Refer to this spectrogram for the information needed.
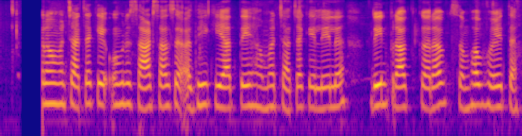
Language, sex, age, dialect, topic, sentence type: Maithili, female, 18-24, Eastern / Thethi, banking, statement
